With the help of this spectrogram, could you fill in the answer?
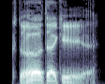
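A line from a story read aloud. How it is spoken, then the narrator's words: Deep bass voice. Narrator (Russian): пробасил гигант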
